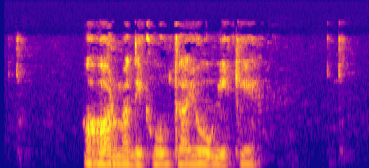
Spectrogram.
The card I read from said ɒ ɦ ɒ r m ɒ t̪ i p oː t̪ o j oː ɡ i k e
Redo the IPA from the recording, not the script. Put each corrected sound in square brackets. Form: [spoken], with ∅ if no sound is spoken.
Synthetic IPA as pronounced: ɒ ɦ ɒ r m ɒ [d̪] i [k] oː t̪ [ɒ] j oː ɡ i k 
